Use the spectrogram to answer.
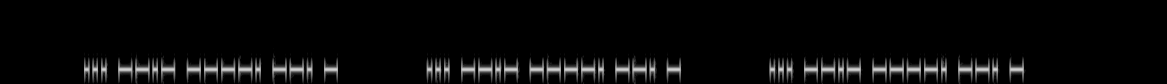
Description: Morse code, heard as a keyed tone, about 28 wpm, 700 Hz. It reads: SQ9GT SQ9GT SQ9GT
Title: DXCC-100 Call Signs - 5 Characters - Repeated 3x - 28wpm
